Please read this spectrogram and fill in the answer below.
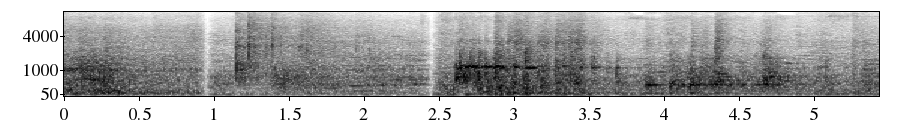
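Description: Bowling sound effects: pins crashing and clattering, with sudden hits about a second in and again about two and a half seconds in, each trailing off into a rumbling clatter.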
